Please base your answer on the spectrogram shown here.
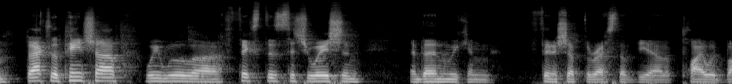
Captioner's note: none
